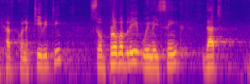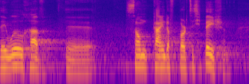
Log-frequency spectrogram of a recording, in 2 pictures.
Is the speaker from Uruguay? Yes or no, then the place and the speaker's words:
yes; Uruguay; I'm from Uruguay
